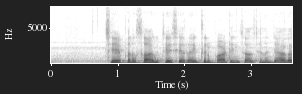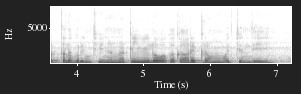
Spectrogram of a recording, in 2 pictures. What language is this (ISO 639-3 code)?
tel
